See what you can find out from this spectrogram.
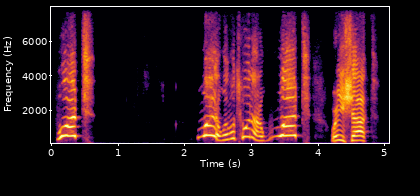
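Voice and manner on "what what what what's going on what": high squeaky stunned "What?"; mock disbelief. Fan reacting to positive test, mock shock. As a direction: play a fan who can't believe it.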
